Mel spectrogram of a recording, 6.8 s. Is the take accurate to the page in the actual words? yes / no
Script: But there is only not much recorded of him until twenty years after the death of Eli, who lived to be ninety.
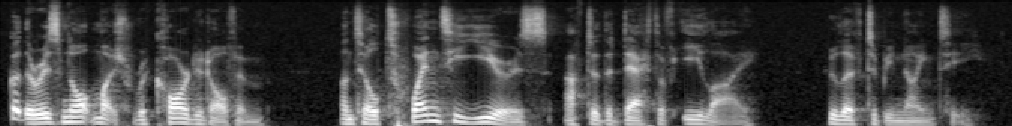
no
